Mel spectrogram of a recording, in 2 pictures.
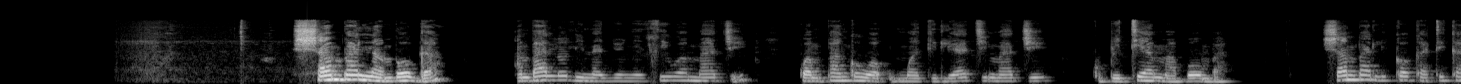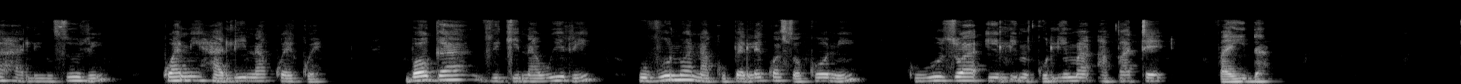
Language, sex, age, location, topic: Swahili, female, 50+, Nairobi, agriculture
